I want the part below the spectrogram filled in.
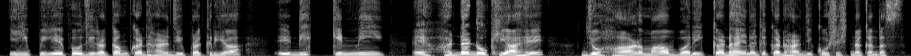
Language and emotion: Sindhi, disgusted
